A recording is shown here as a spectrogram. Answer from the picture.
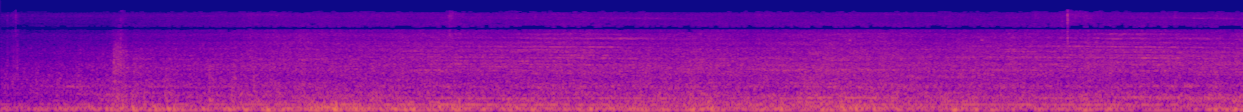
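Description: A train passing on the track: rolling wheel and rail noise that builds over the first second and then holds steady.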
